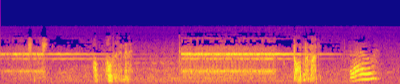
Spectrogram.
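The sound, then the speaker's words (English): A telephone handset is picked up on an upstairs landing with a couple of clattering knocks, a steady electronic dial tone hums in between, and a short yelping sound breaks in at the end. “she's picked up the phone on the upstairs landing.”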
